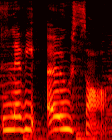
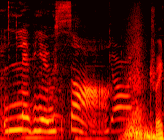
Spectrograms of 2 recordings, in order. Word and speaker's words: Leviosa: is obnoxious or bothersome I'm saying it wrong it's Leviosa not leviosaur Malfoy was translated to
